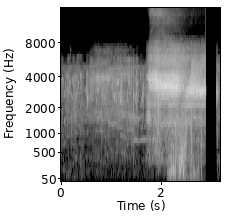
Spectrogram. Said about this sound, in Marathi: थांबा, तुम्हाला ह्यांचा पाखरांचा आवाज ऐकवतो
